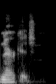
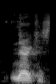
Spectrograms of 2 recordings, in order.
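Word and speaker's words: Nurkić: So It was Nurkic. Nurkic, there you go. Yusuf Nurkic. Excuse me for saying your name wrong.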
